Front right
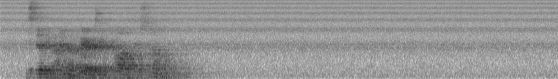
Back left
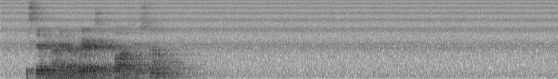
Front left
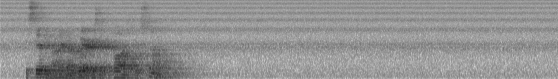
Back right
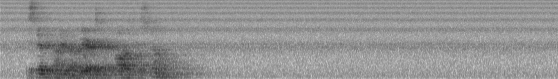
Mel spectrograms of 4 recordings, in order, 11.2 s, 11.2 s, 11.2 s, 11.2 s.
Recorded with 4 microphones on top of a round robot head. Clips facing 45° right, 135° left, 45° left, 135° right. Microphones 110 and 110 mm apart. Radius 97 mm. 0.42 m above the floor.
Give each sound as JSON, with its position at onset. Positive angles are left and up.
{"t": 0.5, "sound": "a man speaking", "azimuth_deg": 70, "distance_m": 8.5}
